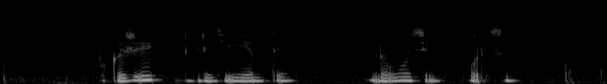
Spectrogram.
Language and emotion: Russian, sad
